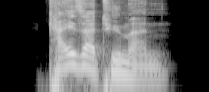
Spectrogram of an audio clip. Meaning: dative plural of Kaisertum
- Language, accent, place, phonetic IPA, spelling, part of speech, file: German, Germany, Berlin, [ˈkaɪ̯zɐtyːmɐn], Kaisertümern, noun, De-Kaisertümern.ogg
